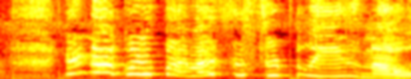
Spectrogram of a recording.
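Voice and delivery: very high, pleading wail, falling off at the end; mock cry for help. Mocking the girl pleading for her sister, exaggerated cry for help. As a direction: exaggerate her plea as if begging to be rescued. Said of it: "sounded like a cry for help almost".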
